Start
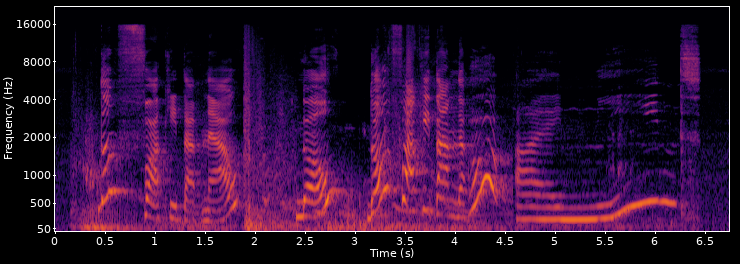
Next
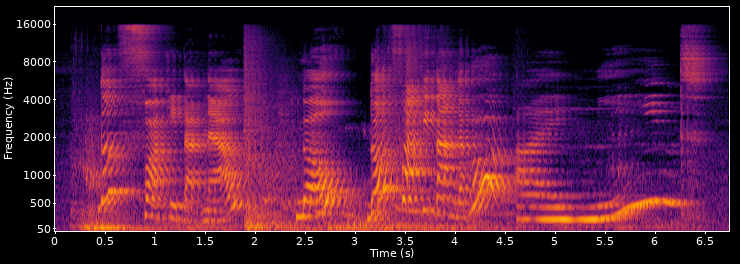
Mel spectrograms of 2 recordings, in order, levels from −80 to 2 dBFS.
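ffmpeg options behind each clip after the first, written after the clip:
-af "aecho=1:1:61|122|183|244|305|366:0.631|0.309|0.151|0.0742|0.0364|0.0178,volume=8dB"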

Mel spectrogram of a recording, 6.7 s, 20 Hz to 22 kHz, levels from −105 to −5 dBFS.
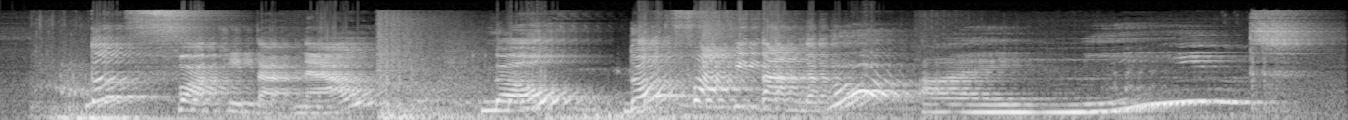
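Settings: -af "volume=9.5dB,asoftclip=hard,volume=-9.5dB,volume=2.5dB"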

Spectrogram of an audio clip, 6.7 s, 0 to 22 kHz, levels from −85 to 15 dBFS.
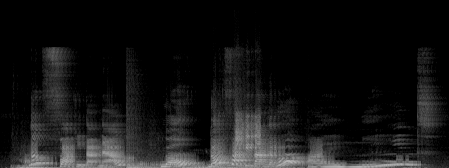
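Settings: -af "afwtdn=0.0891,volume=-6dB"

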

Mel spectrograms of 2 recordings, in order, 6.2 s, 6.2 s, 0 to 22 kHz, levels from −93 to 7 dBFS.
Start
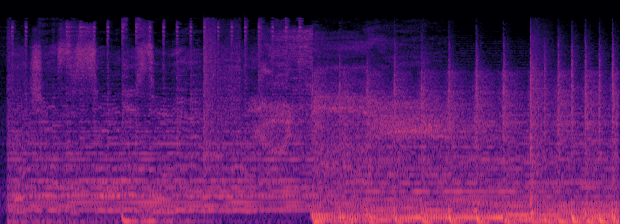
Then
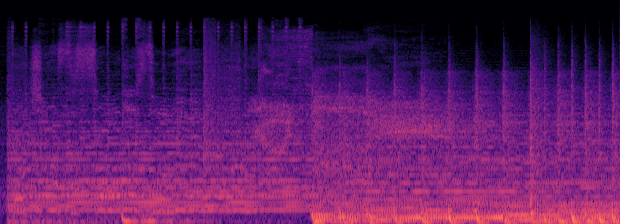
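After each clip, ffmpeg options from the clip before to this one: -af "highshelf=f=3.5k:g=-11,areverse,acompressor=mode=upward:threshold=-35dB:ratio=2.5,areverse,volume=2.5dB"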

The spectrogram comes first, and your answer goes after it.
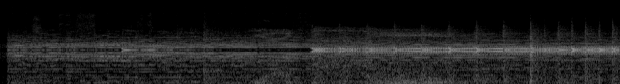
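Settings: -af "aeval=exprs='val(0)*sin(2*PI*1900*n/s)':c=same,bass=f=250:g=5,treble=f=4k:g=0,volume=-4.5dB"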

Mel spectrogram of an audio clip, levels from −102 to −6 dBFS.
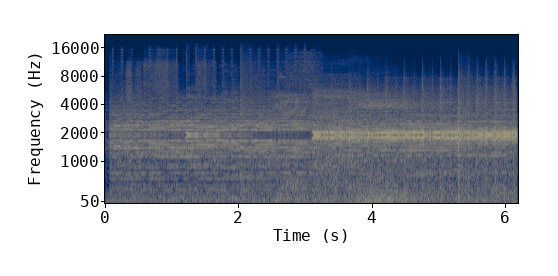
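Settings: -filter_complex "[0:a]aeval=exprs='val(0)+0.001*(sin(2*PI*50*n/s)+sin(2*PI*2*50*n/s)/2+sin(2*PI*3*50*n/s)/3+sin(2*PI*4*50*n/s)/4+sin(2*PI*5*50*n/s)/5)':c=same,asplit=2[a][b];[b]aecho=0:1:107.9|148.7:0.251|0.501[c];[a][c]amix=inputs=2:normalize=0,volume=-5.5dB"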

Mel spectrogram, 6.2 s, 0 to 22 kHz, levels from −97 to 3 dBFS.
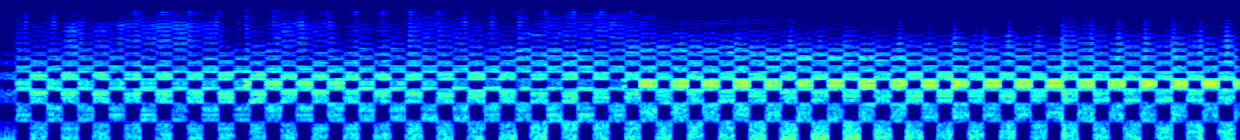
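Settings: -af "afftfilt=real='re*gt(sin(2*PI*6.4*pts/sr)*(1-2*mod(floor(b*sr/1024/530),2)),0)':imag='im*gt(sin(2*PI*6.4*pts/sr)*(1-2*mod(floor(b*sr/1024/530),2)),0)':win_size=1024:overlap=0.75,volume=3dB"

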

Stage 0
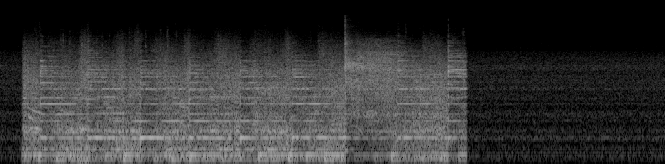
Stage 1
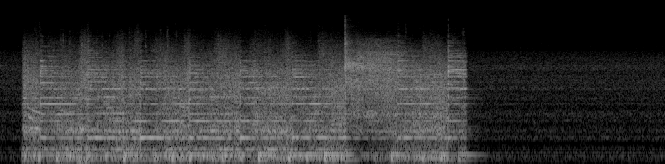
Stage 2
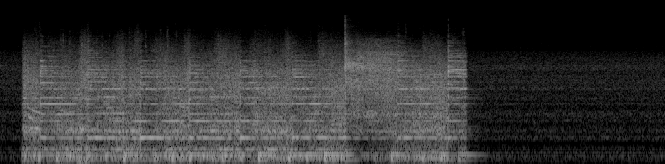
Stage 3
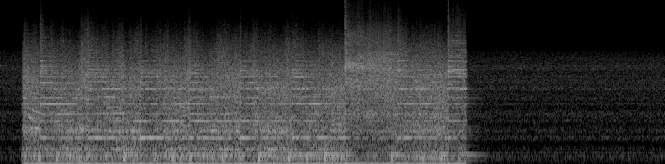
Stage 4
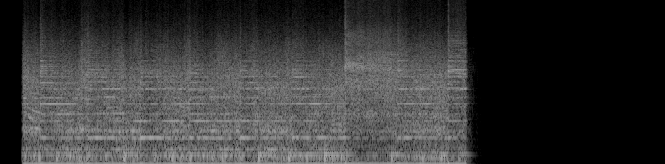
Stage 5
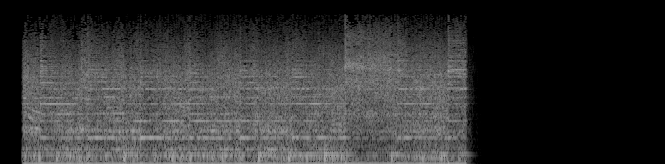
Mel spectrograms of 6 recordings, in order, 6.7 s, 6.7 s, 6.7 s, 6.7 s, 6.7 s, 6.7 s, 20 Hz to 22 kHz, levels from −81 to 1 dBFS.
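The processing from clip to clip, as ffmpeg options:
-af "equalizer=f=410:w=1.5:g=-8,bandreject=f=88.95:t=h:w=4,bandreject=f=177.9:t=h:w=4,bandreject=f=266.85:t=h:w=4,bandreject=f=355.8:t=h:w=4,bandreject=f=444.75:t=h:w=4,bandreject=f=533.7:t=h:w=4,bandreject=f=622.65:t=h:w=4,bandreject=f=711.6:t=h:w=4,bandreject=f=800.55:t=h:w=4,bandreject=f=889.5:t=h:w=4,bandreject=f=978.45:t=h:w=4,bandreject=f=1.0674k:t=h:w=4,bandreject=f=1.15635k:t=h:w=4,bandreject=f=1.2453k:t=h:w=4,bandreject=f=1.33425k:t=h:w=4,bandreject=f=1.4232k:t=h:w=4,bandreject=f=1.51215k:t=h:w=4,bandreject=f=1.6011k:t=h:w=4,bandreject=f=1.69005k:t=h:w=4,bandreject=f=1.779k:t=h:w=4,bandreject=f=1.86795k:t=h:w=4,bandreject=f=1.9569k:t=h:w=4,bandreject=f=2.04585k:t=h:w=4,bandreject=f=2.1348k:t=h:w=4,bandreject=f=2.22375k:t=h:w=4,bandreject=f=2.3127k:t=h:w=4,bandreject=f=2.40165k:t=h:w=4,bandreject=f=2.4906k:t=h:w=4,bandreject=f=2.57955k:t=h:w=4,bandreject=f=2.6685k:t=h:w=4,bandreject=f=2.75745k:t=h:w=4,bandreject=f=2.8464k:t=h:w=4"
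-af anull
-af "aeval=exprs='(tanh(22.4*val(0)+0.7)-tanh(0.7))/22.4':c=same,volume=4.5dB"
-af "aeval=exprs='sgn(val(0))*max(abs(val(0))-0.00562,0)':c=same,volume=3dB"
-ar 48000 -c:a libmp3lame -b:a 64k

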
